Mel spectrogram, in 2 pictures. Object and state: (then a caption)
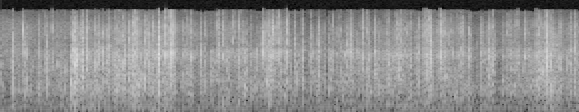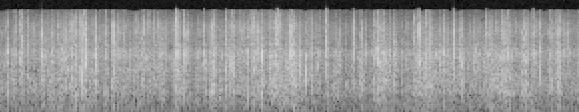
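Plastic bag of potato chips being squeezed. Both hands grip a medium, transparent plastic snack bag full of potato chips and squeeze it with the fingertips, crinkling the film and crunching the chips inside. The result is a dense, continuous crackle with a bright, hissy edge and little low end, holding a steady level for the whole clip.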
